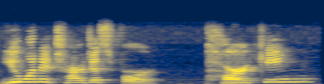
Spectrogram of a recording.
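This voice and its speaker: A woman's voice: high-pitched, very animated, measured pace, far from the mic, muffled recording, voice pushed up. A woman voicing an indignant, protective man with a blunt, sarcastic manner in a children's novel read-aloud. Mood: outraged.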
